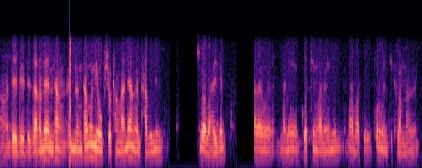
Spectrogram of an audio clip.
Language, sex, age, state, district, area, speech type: Bodo, male, 30-45, Assam, Baksa, rural, conversation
